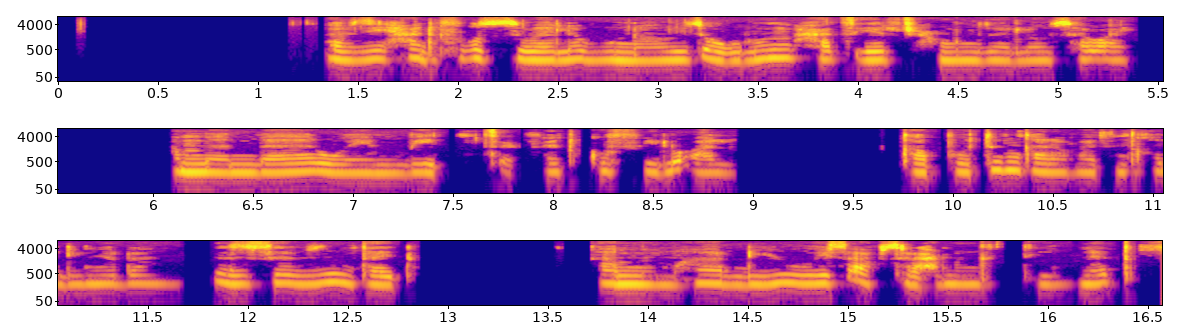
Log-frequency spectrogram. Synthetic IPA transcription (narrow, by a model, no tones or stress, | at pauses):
ʔaβziħad̪ɐfɨkʼzzɨβɐlɐbunawit͡sʼɐɡɾunħat͡sʼiɾt͡ʃʼɨ̥ħmunzɐlːɐwusɐβaj | ʔaβmɐmbɐɾwɔjmbe̞t̪̚ɨt͡sʼɨħfɐt̪kʰufiluʔalːɐ | kʰaβbʰot̪ʰɨnkʰɐɾaβat̪ɨnt̪ʰɨ̥xɨljuneɾd̪anuʔɨzisɐβziɨnt̪ʰajt̪ʰu̥ | ʔaβmɨmhaɾd̪ɨjuwɔjsaβsɨɾaħmɐŋɡɨst̪ʰinɐt̪ʼɨ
